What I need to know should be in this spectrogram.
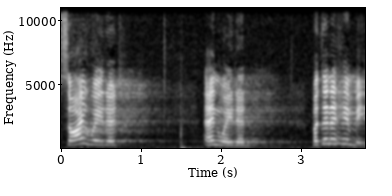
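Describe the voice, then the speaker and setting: A woman's raised, projected voice, extremely high-pitched with a bright, sharp tone, fairly even intonation and a moderate pace. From Middle East (Kuwaiti/Jordanian). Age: 20s. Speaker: student speaker. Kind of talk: commencement speech. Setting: stage with audience in arena.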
